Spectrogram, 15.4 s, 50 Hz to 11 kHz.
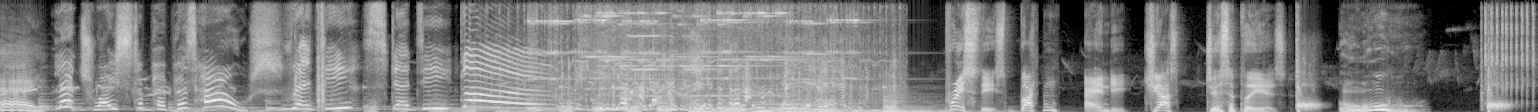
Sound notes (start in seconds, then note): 5.8 all giggle; 6.2 bells ring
